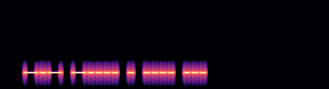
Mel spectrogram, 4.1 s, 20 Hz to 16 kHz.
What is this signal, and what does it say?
Morse code, heard as a keyed tone, about 24 wpm, 700 Hz. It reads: K6EHS
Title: Speed Racing - USA 1x3 Call Signs 20wpm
